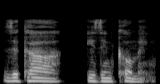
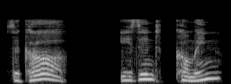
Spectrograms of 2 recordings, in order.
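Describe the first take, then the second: First: Low, grim flat statement; grim bodyguard. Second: Slow disbelieving question rising on isn't; restrained panic. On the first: Bodyguard tells them the car is not coming, low and grim. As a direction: deliver bad news bluntly. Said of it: "he said". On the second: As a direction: stress isn't in alarm. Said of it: "his version of panic". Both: Acted.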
